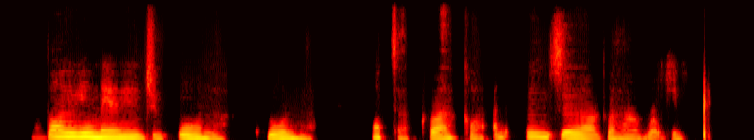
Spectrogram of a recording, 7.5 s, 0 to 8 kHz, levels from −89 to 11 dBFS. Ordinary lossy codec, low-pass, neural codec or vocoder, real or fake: none; none; codec, 16 kHz, 0.5 kbps, X-Codec, HuBERT features, trained on general audio; fake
